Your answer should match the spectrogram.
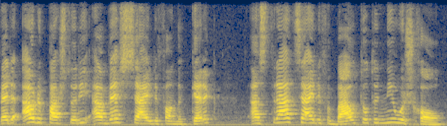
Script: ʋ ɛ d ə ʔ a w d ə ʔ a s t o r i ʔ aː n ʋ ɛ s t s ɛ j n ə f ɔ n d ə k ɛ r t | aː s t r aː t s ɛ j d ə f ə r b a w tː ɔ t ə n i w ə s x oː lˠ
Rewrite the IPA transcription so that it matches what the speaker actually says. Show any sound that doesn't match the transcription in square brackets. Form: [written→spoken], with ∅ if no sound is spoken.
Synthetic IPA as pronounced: ʋ ɛ d ə ʔ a w d ə [ʔ→p] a s t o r i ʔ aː n ʋ ɛ s t s ɛ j [n→d] ə f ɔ n d ə k ɛ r [t→k] | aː s t r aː t s ɛ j d ə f ə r b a w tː ɔ t ə n i w ə s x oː lˠ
